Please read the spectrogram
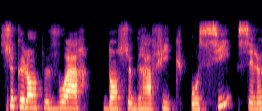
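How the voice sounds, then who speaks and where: Her voice sits at a medium pitch, with a Swiss accent. The woman is heard over a quiet background. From Switzerland, Graubünden (Surselva, Vrin); Graubünden, Switzerland. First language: Romansh (speaking French). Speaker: translator and language teacher; language teacher. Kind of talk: lecture. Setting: video call. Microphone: video call.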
